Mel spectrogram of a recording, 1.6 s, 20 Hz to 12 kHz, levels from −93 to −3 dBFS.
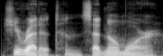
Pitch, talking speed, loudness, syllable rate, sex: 95 Hz, 255 wpm, -19 LUFS, 4.7 syllables/s, male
